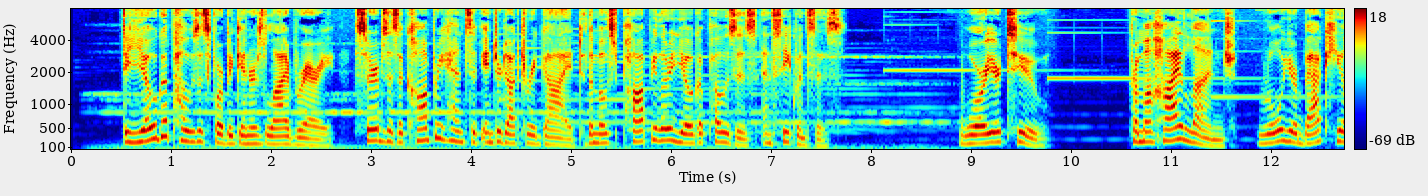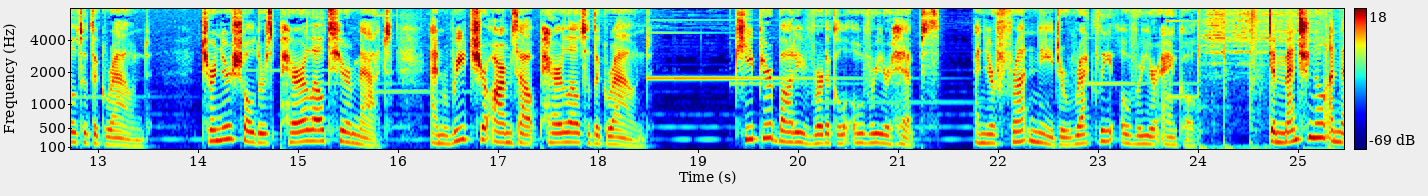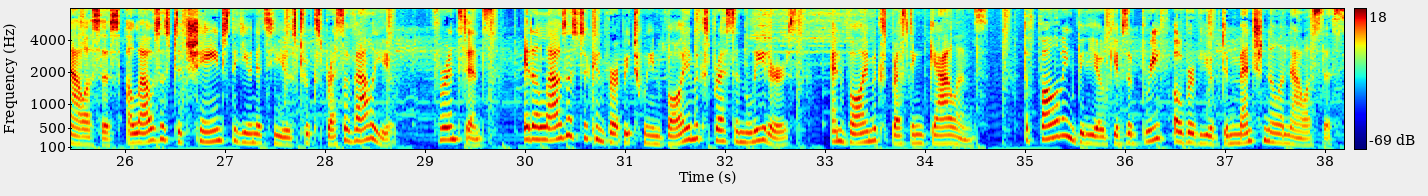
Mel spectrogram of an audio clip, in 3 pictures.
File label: ELearning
